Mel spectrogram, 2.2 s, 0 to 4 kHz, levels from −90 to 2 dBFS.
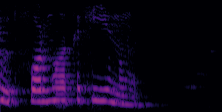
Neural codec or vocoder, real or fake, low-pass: none; real; 3.6 kHz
